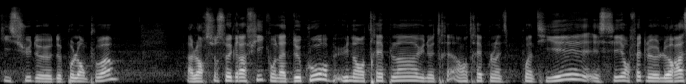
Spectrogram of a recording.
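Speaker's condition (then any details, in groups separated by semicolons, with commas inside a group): No condition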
